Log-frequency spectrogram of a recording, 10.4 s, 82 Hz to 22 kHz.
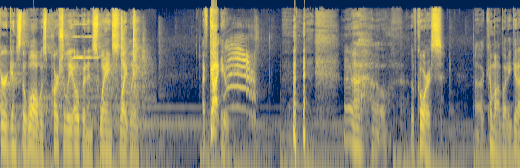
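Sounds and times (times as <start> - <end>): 
speech: 0.0 - 3.0, 4.0 - 4.8, 6.9 - 8.9, 9.5 - 10.4
cat meowing: 4.4 - 5.2.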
